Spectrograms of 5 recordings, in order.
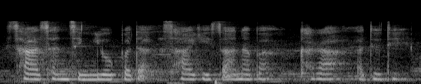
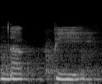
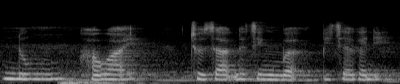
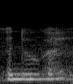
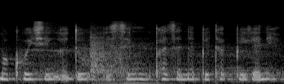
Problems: background conversations at intervals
